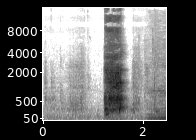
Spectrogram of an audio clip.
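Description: A man coughs once, a single short, loud cough a little over a second in, after a near-silent pause.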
